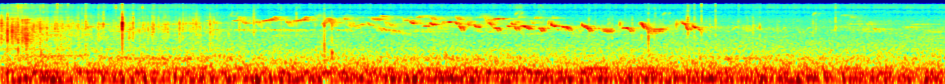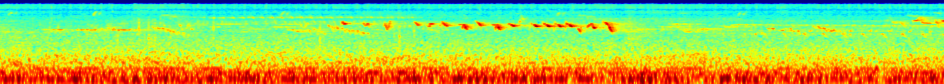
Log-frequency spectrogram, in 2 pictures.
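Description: Faint songbird singing: quick runs of high chirps in two phrases of a few seconds each, over a steady low hum. A single sharp click about a second in.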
